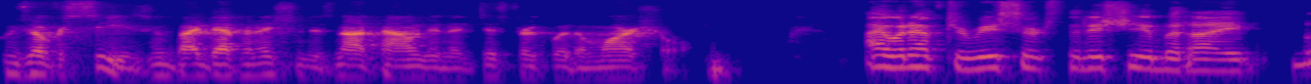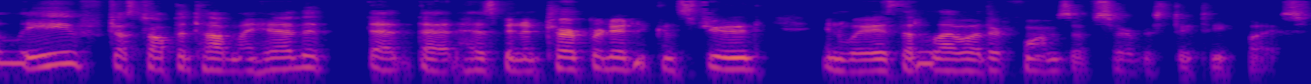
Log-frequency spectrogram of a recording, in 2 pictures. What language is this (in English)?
English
